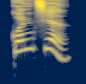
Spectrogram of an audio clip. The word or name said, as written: guan1 jian4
